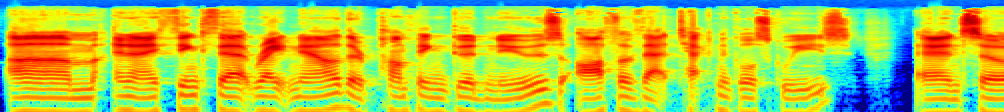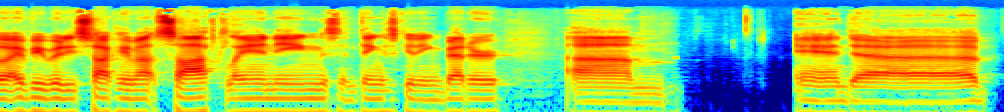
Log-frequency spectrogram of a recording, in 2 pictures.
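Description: A man's voice: deep voice, fairly bright tone, clean tone. Casual thirty-year-old man reading charts live. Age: 30s. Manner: loose, joking with chat, many fillers. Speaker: stock trading streamer.

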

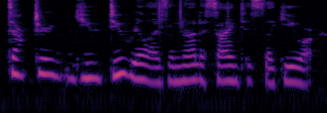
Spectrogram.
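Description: A woman acts out a young adventurer's companion in an audio drama. She is frank and doubtful, with a very breathy, husky and mellow voice. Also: medium pitch, moderate pace, lightly acted. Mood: doubtful, casual.

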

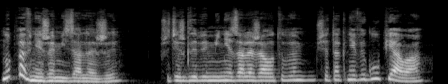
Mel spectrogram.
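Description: An actress playing an insistent, flippant woman in a comic radio drama, brisk and impatient as she pushes. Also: lowish voice, lightly acted. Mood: breezy, matter-of-fact. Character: insistent, flippant woman pressing a friend for a favour.

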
